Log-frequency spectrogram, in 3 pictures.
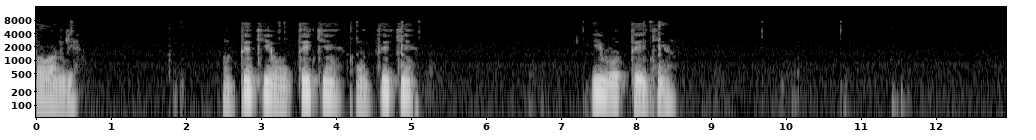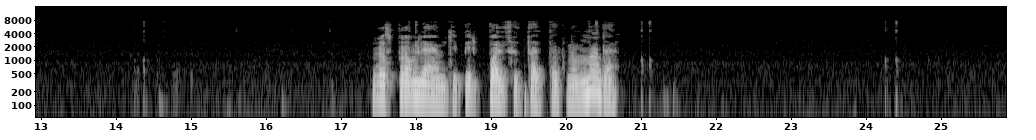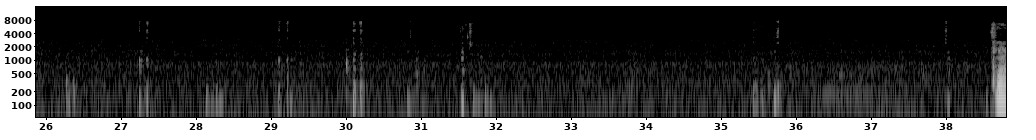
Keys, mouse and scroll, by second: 1.8 click, 3.2 shift+click, 5.1 middle click, 8.0 shift+click, 9.1-9.7 scroll down 2, 9.7 middle click, 11.5 r, 14.7 middle click, 16.3 middle click, 17.8 click, 19.3 r, 21.0 click, 21.6 r, 27.2 click, 28.1 r, 30.0 click, 30.8 middle click, 31.6 r, 35.6 middle click, 38.5-38.8 scroll up 3.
